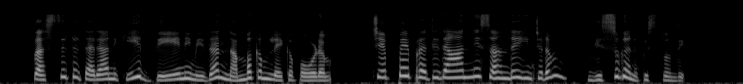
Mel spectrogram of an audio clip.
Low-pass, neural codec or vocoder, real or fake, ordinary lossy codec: 10.8 kHz; codec, 24 kHz, 1.2 kbps, DualCodec; fake; none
